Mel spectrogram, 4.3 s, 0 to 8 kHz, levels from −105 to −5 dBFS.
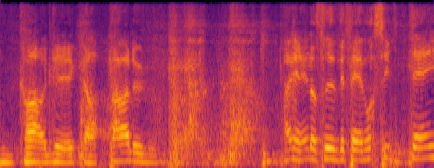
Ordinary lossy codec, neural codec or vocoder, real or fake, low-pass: none; codec, 16 kHz in and 24 kHz out, 0.8 kbps, FocalCodec, streaming, 65536 codes; fake; 7.2 kHz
